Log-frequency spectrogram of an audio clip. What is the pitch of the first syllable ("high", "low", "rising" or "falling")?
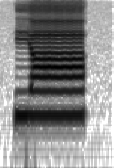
high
